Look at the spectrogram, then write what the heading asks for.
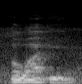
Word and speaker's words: Hawaii: Hawaii. So the I is pronounced as an E. And we said, what about the E? The E is pronounced as an A.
